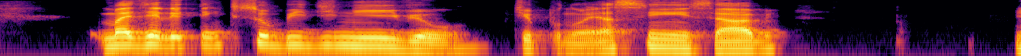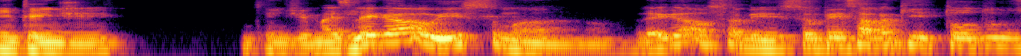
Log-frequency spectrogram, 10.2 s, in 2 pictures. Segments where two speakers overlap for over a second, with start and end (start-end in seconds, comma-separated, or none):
none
